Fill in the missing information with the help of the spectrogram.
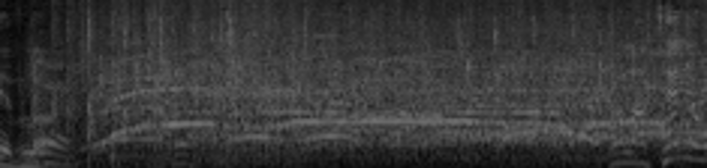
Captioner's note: audience cheering and applauding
